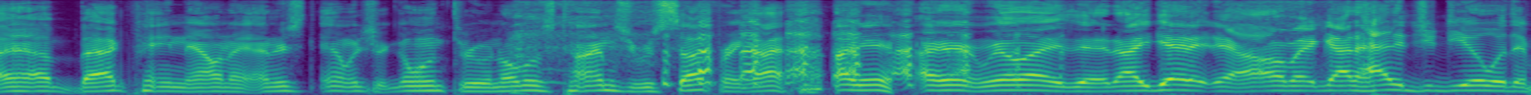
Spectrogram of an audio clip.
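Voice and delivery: put-on weepy, crying voice, high and tearful. Retelling how people came to them in tears: imitating someone crying. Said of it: "I've had people come to me crying, going".

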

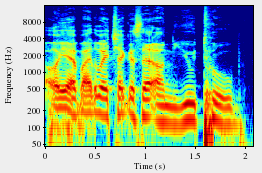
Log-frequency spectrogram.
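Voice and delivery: put-on New York accent. Teasing the other speaker by repeating their youtube plug: imitating a new york accent. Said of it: "Your New York accent came out hard".

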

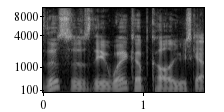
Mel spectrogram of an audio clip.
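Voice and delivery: robotic, machine-like automated voice. Speaker retelling picking up a wake-up call, in a robotic voice. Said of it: "it's the robotic voice".

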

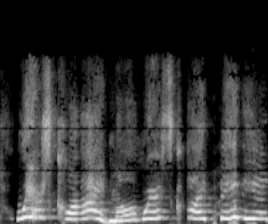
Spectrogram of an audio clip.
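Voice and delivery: mock, very high, very loud, tearful sobbing wail. Retelling a family member's panicked accusation to her mom: imitating someone sobbing. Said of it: "And she's sobbing".

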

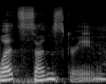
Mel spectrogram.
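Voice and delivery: hushed, very soft. Retelling what she said to people planning a boating trip, very quietly. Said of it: "very quietly went".

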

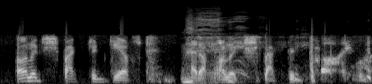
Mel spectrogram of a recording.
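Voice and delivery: put-on Scottish movie-star voice. Quoting a line from Finding Forrester: Sean Connery impersonation. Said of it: "Nice little impersonation there with Sean Connery".

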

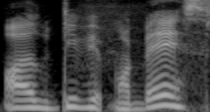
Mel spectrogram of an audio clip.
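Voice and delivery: wavering fake British accent. Trying out an accent when asked: put-on mixed british accent. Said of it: "It'll go in and out from English".

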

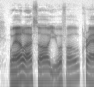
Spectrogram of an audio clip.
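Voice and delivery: put-on very slow, drawn-out, old-time twangy drawl. Retelling a UFO witness's words from a news clip: imitating Van Tassel's old-time talk. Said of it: "how everybody fucking talked before the nineteen eighties".

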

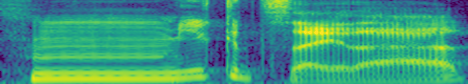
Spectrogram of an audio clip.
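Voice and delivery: said suspiciously. Asked if they came into money to support the podcast, in a suspicious tone. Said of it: "you said that kind of suspiciously there".

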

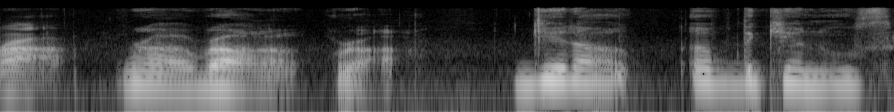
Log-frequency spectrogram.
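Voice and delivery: monster voice with zombie-style growling rahs. Self-described terrible morning person acting out her mornings, in a monster voice. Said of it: "she's doing some sort of monster voice".

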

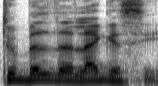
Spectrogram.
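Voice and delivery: forceful, aggressive, loud yell. Retelling answering a repeated question at the dinner table: retelling an aggressive yell. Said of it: "But I said it very aggressively".

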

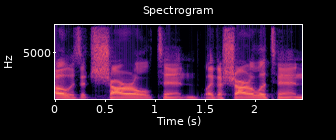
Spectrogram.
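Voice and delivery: normal talking voice

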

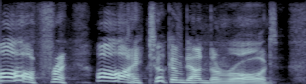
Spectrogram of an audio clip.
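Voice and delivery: drifting into Irish accent. Asked to hear a Minnesota accent, the speaker drifts into an Irish accent. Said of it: "now I'm starting to go Irish".

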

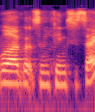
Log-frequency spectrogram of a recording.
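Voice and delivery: plain

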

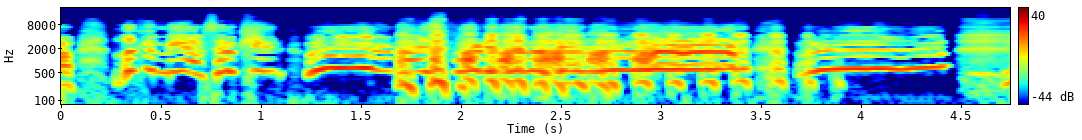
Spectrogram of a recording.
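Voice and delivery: very high, loud, self-delighted, preening showing-off tone. Imitating the other speaker showing off her new car: imitating someone being proud. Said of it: "she was so proud of herself".

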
